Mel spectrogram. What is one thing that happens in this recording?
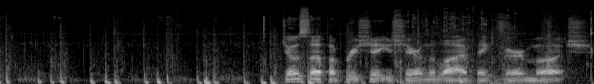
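A horse's hooves thud on the ground.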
